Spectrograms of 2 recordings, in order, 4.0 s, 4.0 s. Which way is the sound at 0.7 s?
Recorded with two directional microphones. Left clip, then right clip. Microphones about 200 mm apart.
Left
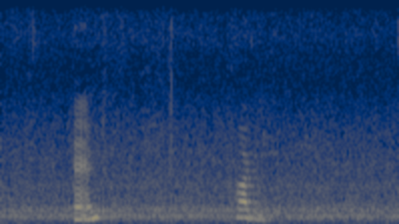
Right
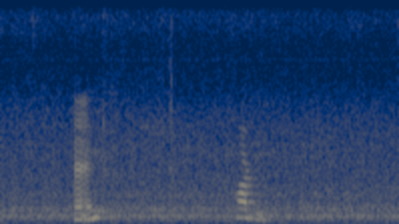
30° left (ahead or behind).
